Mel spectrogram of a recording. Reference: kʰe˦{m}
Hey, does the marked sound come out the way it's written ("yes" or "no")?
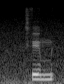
yes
